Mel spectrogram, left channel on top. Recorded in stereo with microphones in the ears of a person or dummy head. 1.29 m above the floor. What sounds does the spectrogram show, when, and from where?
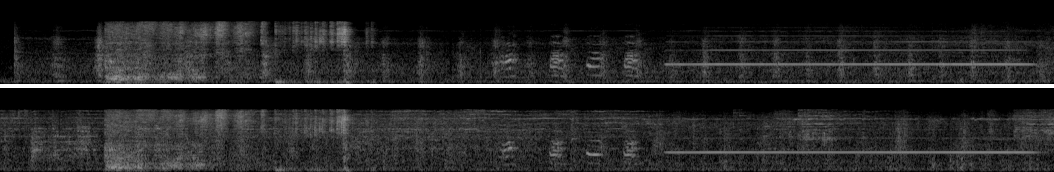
1.0 s running footsteps: 35° right (ahead or behind), 1.5 m; by 2.6 s 5° left (ahead or behind), 1.5 m
2.7 s scissors: 20° right (ahead or behind), 0.8 m
5.0 s laughter: 40° right (ahead or behind), 1.4 m
6.6 s a flute: 25° right (ahead or behind), 1.2 m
